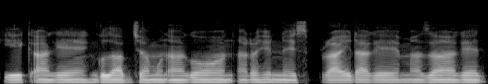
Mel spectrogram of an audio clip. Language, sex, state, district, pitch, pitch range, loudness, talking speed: Chakma, male, Tripura, Unakoti, 105 Hz, 105-110 Hz, -18 LUFS, 145 wpm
